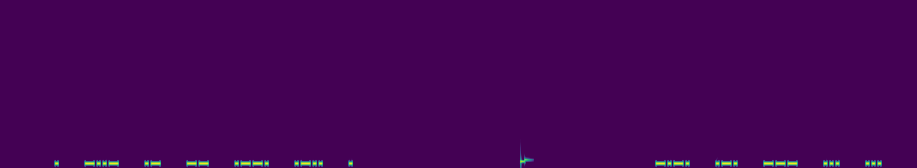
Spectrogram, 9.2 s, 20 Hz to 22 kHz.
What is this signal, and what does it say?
Morse code, heard as a keyed tone, about 38 wpm, spaced as for 22 wpm, 700 Hz. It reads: EXAMPLE CROSS
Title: 3x Character Spacing - Top 500 Words - 40wpm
